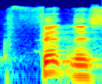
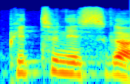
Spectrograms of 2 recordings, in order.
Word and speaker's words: fitness: SPA 여기서도 Sparks Fitness Center, 피트니스가 아니라 fitness 이음절이야. 피트니스 하면 사음절 돼버리잖아요. 우리나라 말식으로 하면 fitness가 아니라 ness.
